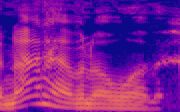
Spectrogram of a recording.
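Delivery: ordinary delivery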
